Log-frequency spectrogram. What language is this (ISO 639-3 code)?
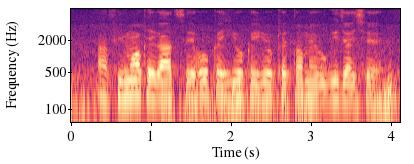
mai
